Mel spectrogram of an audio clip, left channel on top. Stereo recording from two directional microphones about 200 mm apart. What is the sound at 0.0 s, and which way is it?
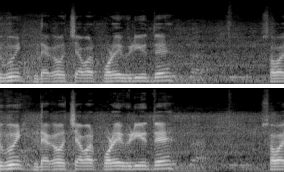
Speech, centre (ahead or behind).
